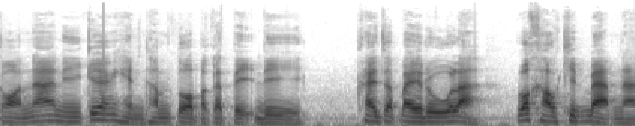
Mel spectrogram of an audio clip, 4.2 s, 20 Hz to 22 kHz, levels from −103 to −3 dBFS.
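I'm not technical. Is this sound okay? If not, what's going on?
No. Three times, the playback device ran short of fresh audio and filled the gap by replaying the tiny piece it had just played, a fault called a repeated buffer. Each piece is only about 12 thousandths of a second, so instead of a clear stutter you hear a quick click or buzzy tick in the speech: at 0.70 s, from 1.92 to 1.94 s (played twice extra, so slightly longer), and at 3.17 s. No speech is lost.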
